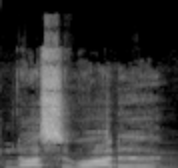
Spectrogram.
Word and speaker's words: Nasuada: So, in this scene, this leader of a rebellion, who I believe her name is pronounced like Nasuada or something like that.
